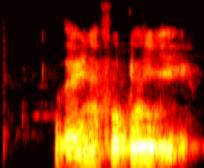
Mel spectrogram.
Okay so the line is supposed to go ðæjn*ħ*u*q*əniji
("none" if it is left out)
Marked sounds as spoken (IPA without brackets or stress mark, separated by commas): f, k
